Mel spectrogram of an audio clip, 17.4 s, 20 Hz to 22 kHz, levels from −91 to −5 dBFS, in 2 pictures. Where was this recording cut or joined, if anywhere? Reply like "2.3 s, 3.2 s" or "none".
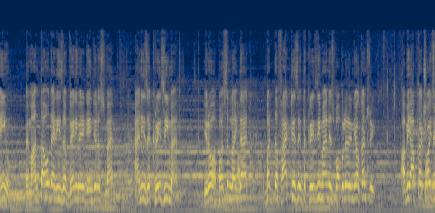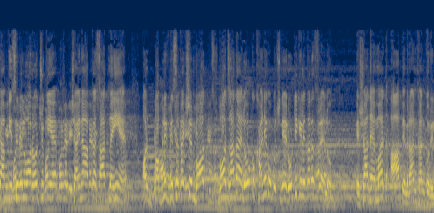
none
